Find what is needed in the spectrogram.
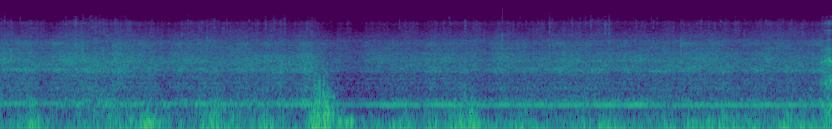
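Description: Wind rushing over the microphone and tyres rolling on tarmac as a mountain bike is ridden at speed, with a steady low hum. A thump about four seconds in.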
